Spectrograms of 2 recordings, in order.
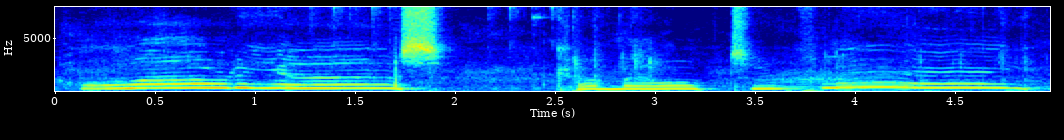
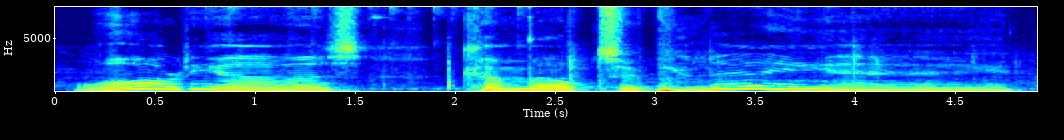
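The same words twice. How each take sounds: First: Much higher, slow eerie singsong call; a creepy falsetto taunt. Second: Higher, very slow singsong taunt. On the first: Taunt in shrill high voice. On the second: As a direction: drag it out teasingly. Taunt repeated slower. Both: Pretend.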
